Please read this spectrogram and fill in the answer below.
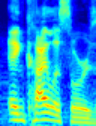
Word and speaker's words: ankylosaurus: UK you could call it an unur but ankylosaurus is how we pronounce it as American dinosaur pons I remember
